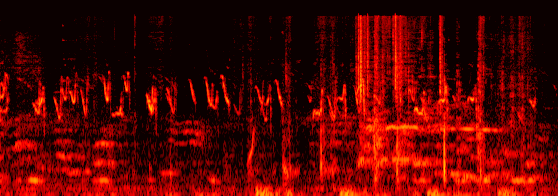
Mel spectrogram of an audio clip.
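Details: Grey francolin chicks calling their mother, a run of clear high peeps repeated about every quarter second. Rustling, thumps and a steady tone take over in the second half.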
